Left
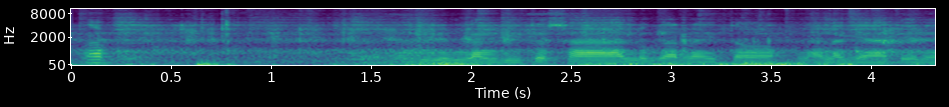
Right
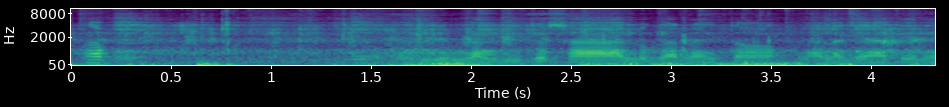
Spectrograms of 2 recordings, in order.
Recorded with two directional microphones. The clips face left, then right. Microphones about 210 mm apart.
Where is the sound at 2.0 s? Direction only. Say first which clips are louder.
Left 3 dB; 20° left (ahead or behind).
